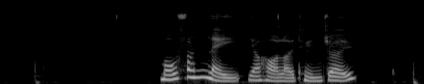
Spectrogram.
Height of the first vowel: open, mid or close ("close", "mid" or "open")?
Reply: mid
